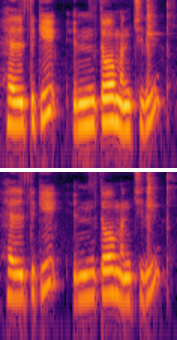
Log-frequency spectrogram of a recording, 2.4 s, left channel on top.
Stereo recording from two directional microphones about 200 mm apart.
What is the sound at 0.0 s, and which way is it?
Speech, 45° left (ahead or behind).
